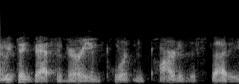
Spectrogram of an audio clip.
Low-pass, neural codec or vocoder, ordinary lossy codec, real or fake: 5.4 kHz; vocoder, 22.05 kHz, 80 mel bands, HiFi-GAN; MP3, 24 kbps; fake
